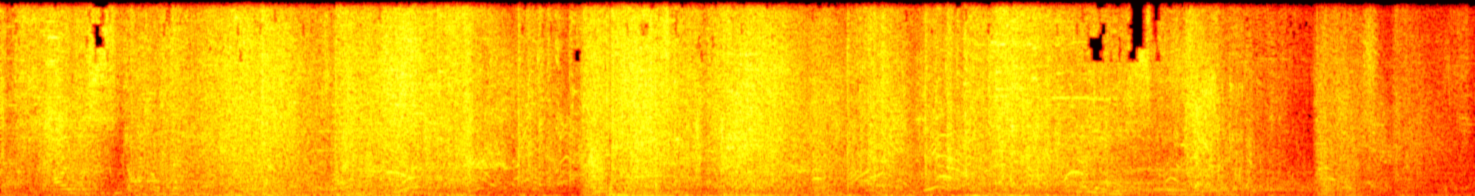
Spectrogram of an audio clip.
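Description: Video game battle sounds of spells bursting and weapons striking clash rapidly.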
